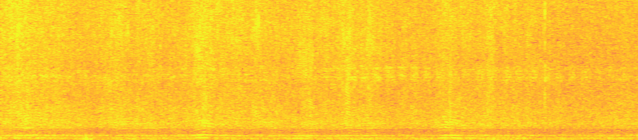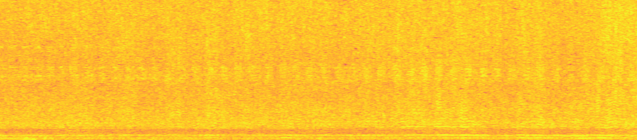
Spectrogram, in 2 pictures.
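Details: Swarm of bees out of its hive, a dense continuous buzzing hum with steady tones around two and four hundred cycles, many wingbeats overlapping evenly throughout, no other sounds.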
